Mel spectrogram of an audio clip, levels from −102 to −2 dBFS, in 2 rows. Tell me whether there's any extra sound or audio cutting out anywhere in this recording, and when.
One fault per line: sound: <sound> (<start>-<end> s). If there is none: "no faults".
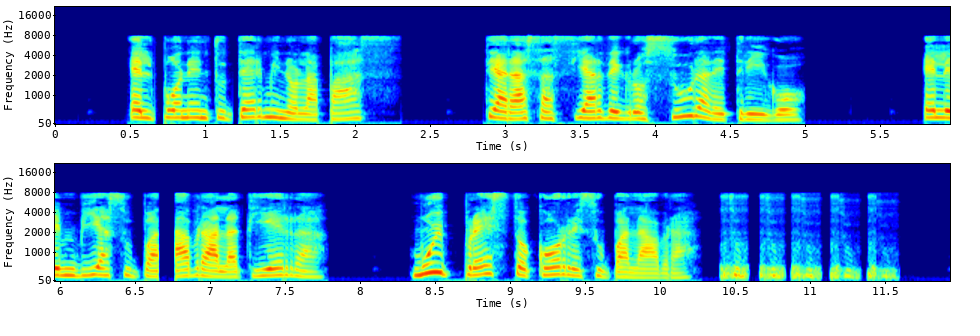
sound: dropout (6.7-6.8 s)
sound: laugh (10.4-11.6 s)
